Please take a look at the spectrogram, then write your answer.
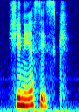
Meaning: Chinese (of, from, or pertaining to China)
- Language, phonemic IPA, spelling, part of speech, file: Swedish, /ɕɪˈneːsɪsk/, kinesisk, adjective, Sv-kinesisk.ogg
